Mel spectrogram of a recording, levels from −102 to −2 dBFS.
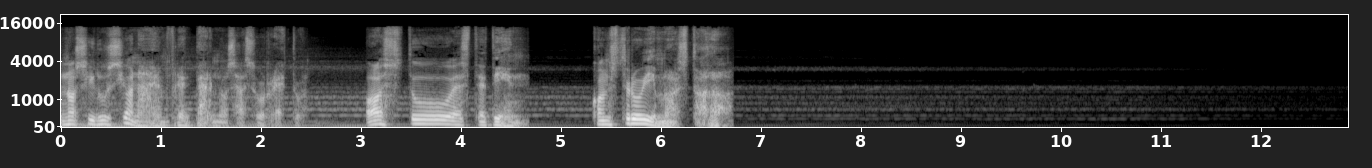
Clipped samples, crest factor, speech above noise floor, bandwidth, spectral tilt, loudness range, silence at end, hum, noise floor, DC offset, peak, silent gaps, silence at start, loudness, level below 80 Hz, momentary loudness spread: under 0.1%; 22 dB; 66 dB; 14.5 kHz; -5.5 dB/octave; 8 LU; 6.15 s; none; -87 dBFS; under 0.1%; -2 dBFS; none; 0 s; -22 LUFS; -44 dBFS; 14 LU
